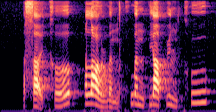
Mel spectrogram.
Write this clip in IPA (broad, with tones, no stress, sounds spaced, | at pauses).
s a̰˨˩ ɪ̯ kʰ ɤ˧˥ | l ɑ˥˩ ʊ̯ ɻ w ə̰˨˩ n kʰ w ə˥˧ n t̪ j ä˥˧ p y˥˩ n kʰ u˥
